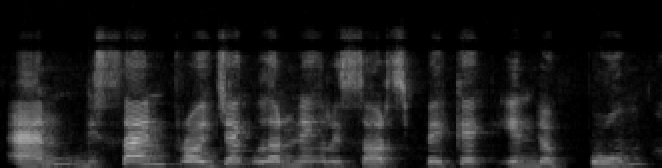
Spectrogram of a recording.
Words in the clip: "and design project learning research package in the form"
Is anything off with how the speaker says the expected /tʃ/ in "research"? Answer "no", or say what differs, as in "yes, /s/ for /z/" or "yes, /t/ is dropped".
yes, /s/ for /tʃ/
